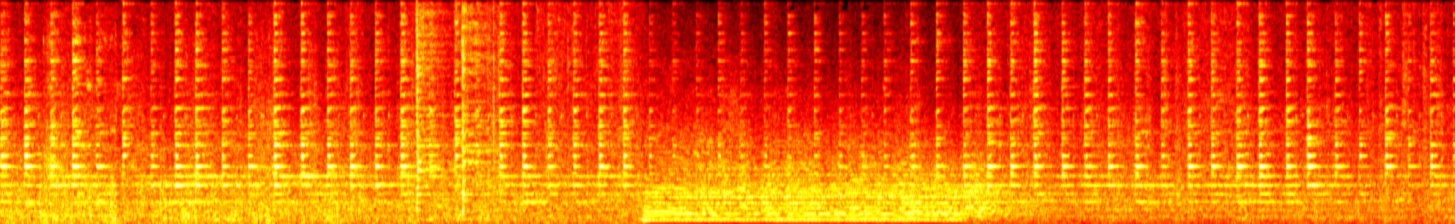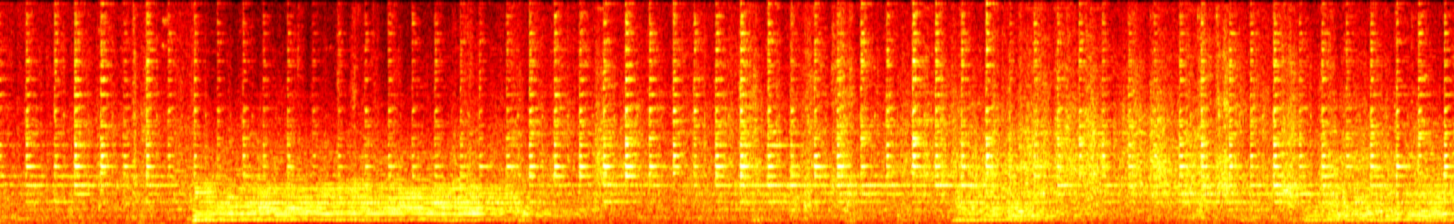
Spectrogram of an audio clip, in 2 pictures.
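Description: Freight cars of a slow manifest train rolling past on jointed rail with a steady clatter. A locomotive horn blows four blasts, long, long, short, long: the standard signal for a grade crossing.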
